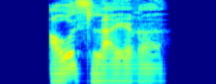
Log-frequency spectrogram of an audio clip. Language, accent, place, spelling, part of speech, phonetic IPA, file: German, Germany, Berlin, ausleire, verb, [ˈaʊ̯sˌlaɪ̯ʁə], De-ausleire.ogg
- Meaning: inflection of ausleiern: 1. first-person singular dependent present 2. first/third-person singular dependent subjunctive I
